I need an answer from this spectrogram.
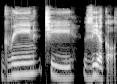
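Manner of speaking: GREEN TEA VEHICLE slowly, long EE in each word; slow demo for repeating; model pronunciation. Shown as a demonstration. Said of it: "Try that".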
